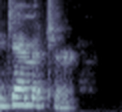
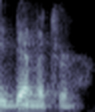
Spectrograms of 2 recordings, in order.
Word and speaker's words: Demeter: How do you say Demeter? – I say Demeter. – Okay, Demeter, sorry.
